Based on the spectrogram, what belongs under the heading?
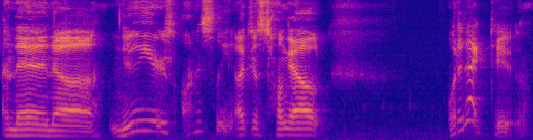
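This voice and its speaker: A man's voice: mid-range voice, very animated, takes it slowly, fairly bright tone. Congested man rambling on a stream. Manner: rambling, talks through his work aloud. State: congested, nasal. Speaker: game modding streamer. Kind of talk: casual live-stream chat.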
